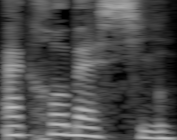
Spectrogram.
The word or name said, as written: acrobatie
